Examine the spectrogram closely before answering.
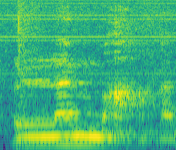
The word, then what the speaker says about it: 렘마: 공식 또는 정의 이건 이거다 라고 하는 것들을 렘마라는 표현으로 씁니다. 렘마가 아니고 렘마입니다. 날 발음이 을이라서 렘마가 되겠습니다.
